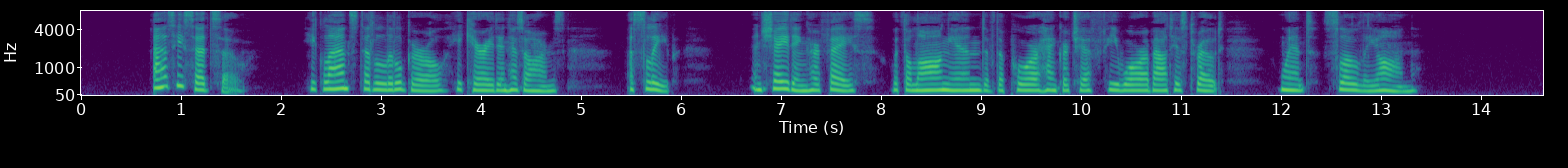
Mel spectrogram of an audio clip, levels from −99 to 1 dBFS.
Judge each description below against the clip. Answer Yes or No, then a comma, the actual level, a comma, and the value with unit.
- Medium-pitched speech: No, high, 205 Hz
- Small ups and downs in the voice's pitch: Yes, narrow, 2.3 semitones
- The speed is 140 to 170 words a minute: Yes, average, 150 wpm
